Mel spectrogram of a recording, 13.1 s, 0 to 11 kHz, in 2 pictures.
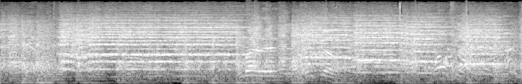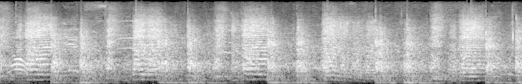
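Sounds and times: crowd chatter and shouting: 0:00.0 - 0:13.0
marching band music: 0:00.0 - 0:13.0.

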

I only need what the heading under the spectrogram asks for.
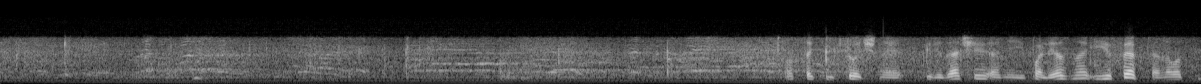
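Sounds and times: crowd murmuring: 0:00.0 - 0:12.0.

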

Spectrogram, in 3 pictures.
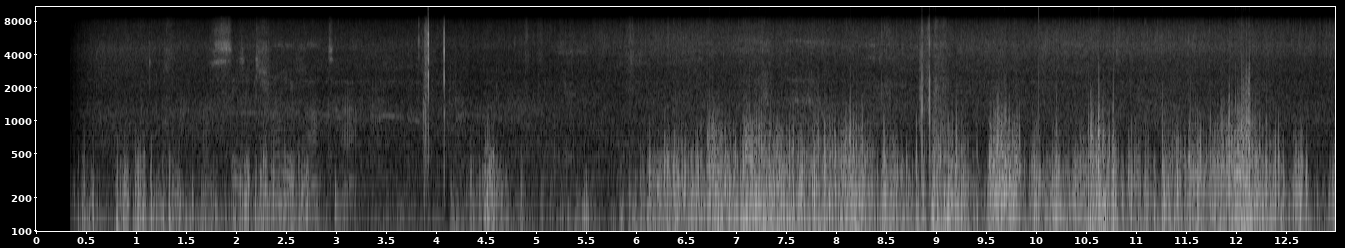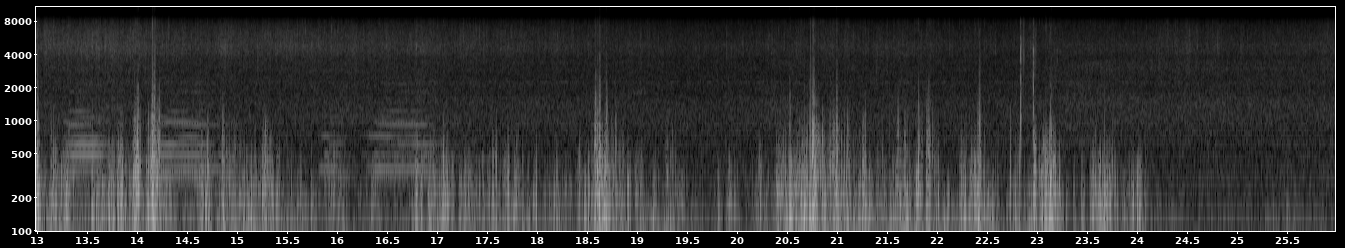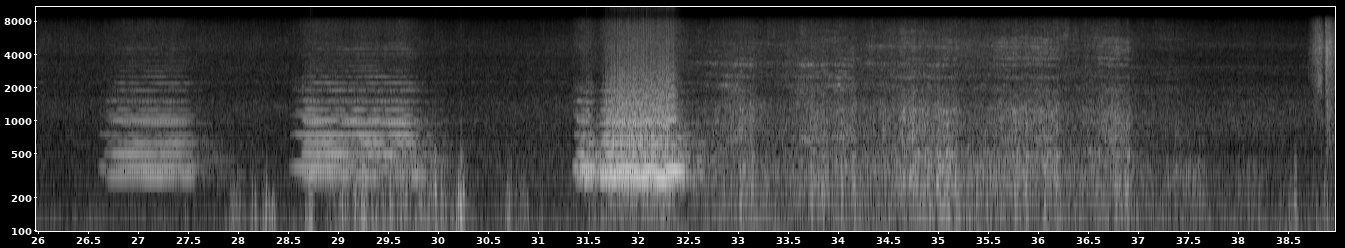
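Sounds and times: wind buffeting microphone: 0:00.4 - 0:24.4, 0:26.6 - 0:38.9
train rumbling past: 0:00.4 - 0:38.9
train horn blasts: 0:13.2 - 0:15.0, 0:15.8 - 0:17.1, 0:26.6 - 0:27.9, 0:28.5 - 0:30.2, 0:31.3 - 0:34.2.

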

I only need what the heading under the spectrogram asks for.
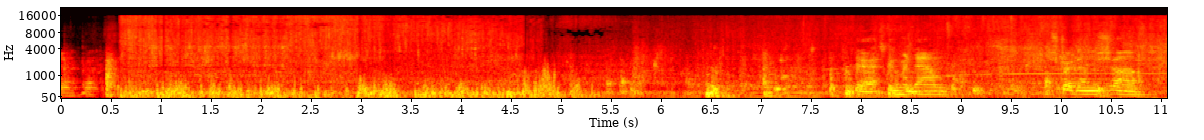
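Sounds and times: water splashing: 0:00.6 - 0:11.0.

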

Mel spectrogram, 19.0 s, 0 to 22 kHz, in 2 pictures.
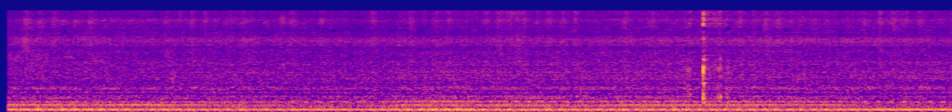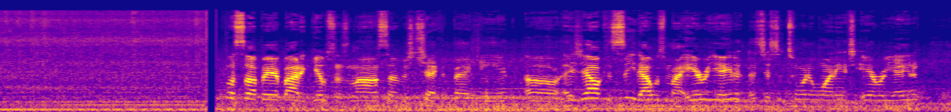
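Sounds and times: engine idling: 0:00.1 - 0:19.0.

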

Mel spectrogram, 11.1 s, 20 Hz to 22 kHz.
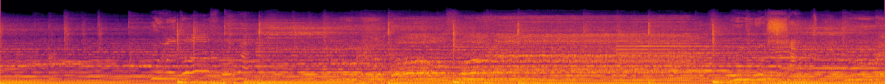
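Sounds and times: group of voices singing: 0:03.3 - 0:11.0.

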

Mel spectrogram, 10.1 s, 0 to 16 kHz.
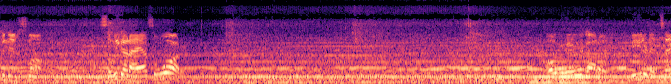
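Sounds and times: concrete mixer truck humming: 0:00.0 - 0:10.0.

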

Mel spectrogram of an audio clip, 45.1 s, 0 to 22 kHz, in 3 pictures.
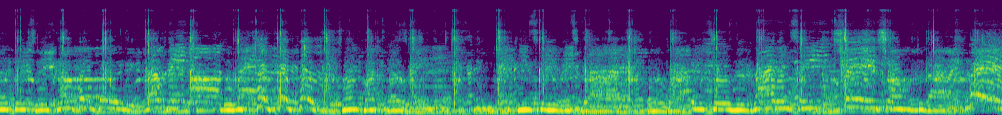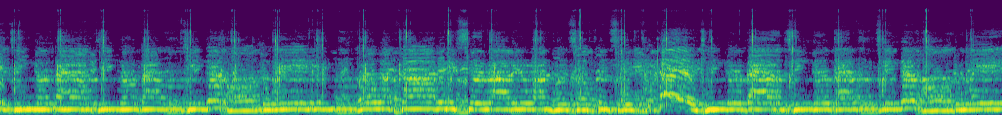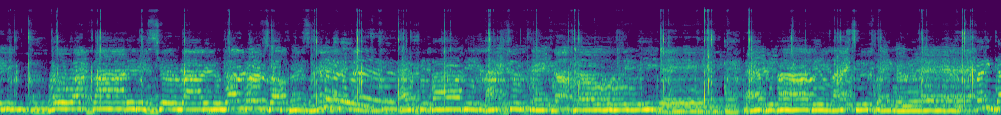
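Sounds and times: group singing a carol: 0:00.0 - 0:45.0
music with steady beat: 0:00.0 - 0:45.0.

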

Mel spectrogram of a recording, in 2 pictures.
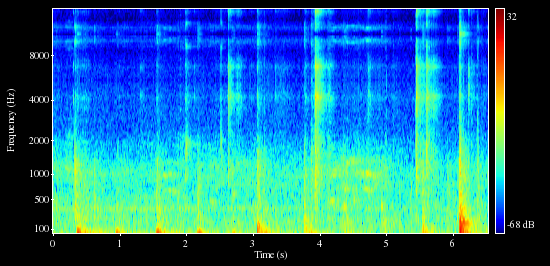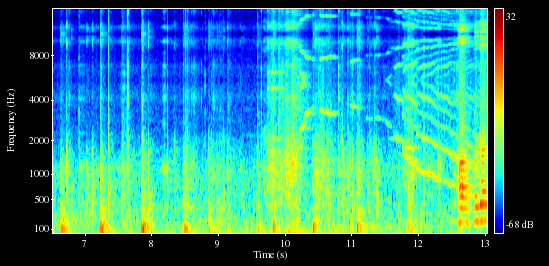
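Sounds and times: heavy footsteps: 0:00.3 - 0:12.2.

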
